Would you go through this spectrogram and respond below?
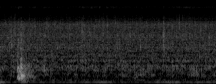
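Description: Potato and pointed gourd being sautéed in spices, with a soft, steady sizzle of oil in the pan and a brief stirring scrape near the start.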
